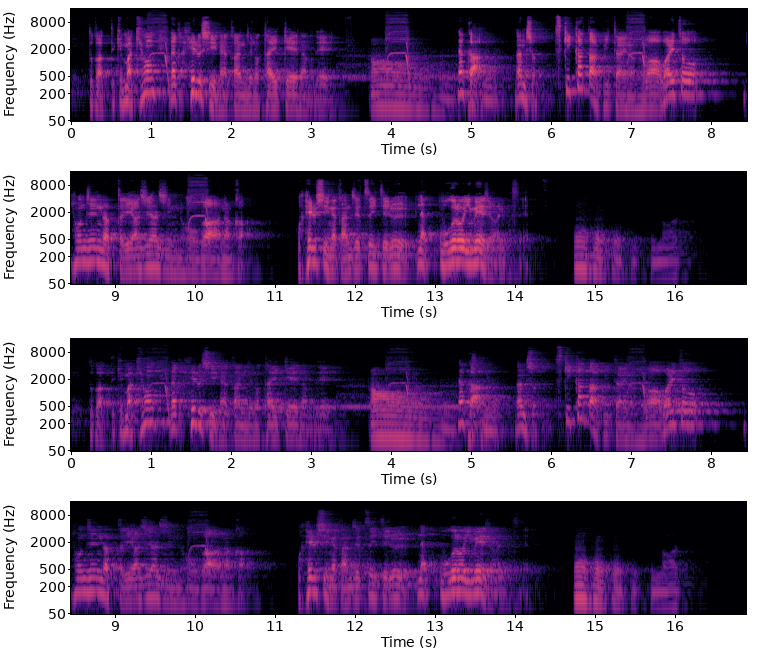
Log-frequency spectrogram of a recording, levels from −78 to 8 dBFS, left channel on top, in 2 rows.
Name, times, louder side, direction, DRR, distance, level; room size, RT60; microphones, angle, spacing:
voice 1, 0.2-3.3 4.8-5.2 5.6-7.9 8.4-10.6 11.3-14.2, left 6 dB, 65° left, 10 dB, 0.6 m, -31 dB
Drill, 0.9-1.3 3.9-4.4 6.9-7.3 9.9-10.3, left 6 dB, 25° left, 0.4 m, -40 dB
sound 1, 3.3-5.4, right 3 dB, ahead, 1.0 m, -50 dB
voice 2, 3.7-5.3 14.7-16.1, right 4 dB, 45° right, 5 dB, 0.6 m, -39 dB
12.5 x 12.0 x 4.6 m, 1.2 s
head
